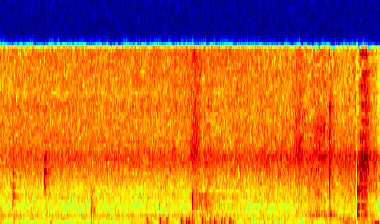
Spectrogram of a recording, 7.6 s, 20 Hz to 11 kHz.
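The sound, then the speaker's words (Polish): Mushrooms and cabbage sizzle steadily in a frying pan while a utensil scrapes and stirs through them in irregular bursts, with a few louder clacks and shuffles toward the end. No one speaks. “Wystarczy ją dokładnie wymieszać, potrzymać na patelni przez może 3 minuty, żeby smak pieczarek i cebuli mieszał się ze smakiem kapusty.”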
